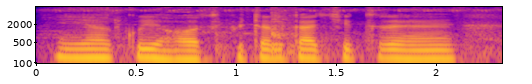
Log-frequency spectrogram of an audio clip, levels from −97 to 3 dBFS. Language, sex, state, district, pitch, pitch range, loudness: Hindi, male, Jharkhand, Ranchi, 140 Hz, 135-145 Hz, -18 LUFS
